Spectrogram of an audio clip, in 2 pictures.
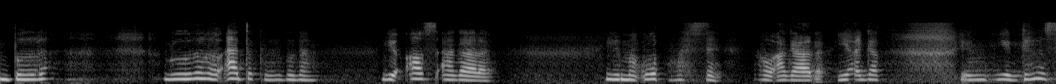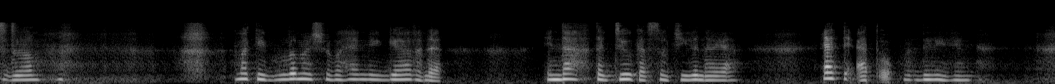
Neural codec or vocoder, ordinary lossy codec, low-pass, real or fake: codec, 16 kHz in and 24 kHz out, 0.4 kbps, LongCat-Audio-Codec, two codebook decoder; none; 7.2 kHz; fake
